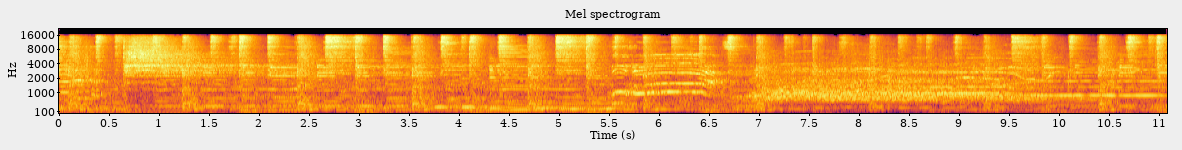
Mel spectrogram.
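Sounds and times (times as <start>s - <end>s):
man singing: 0.0s - 0.6s.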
